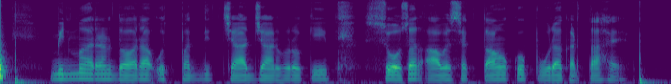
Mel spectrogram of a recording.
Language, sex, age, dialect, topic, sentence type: Hindi, male, 18-24, Awadhi Bundeli, agriculture, statement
